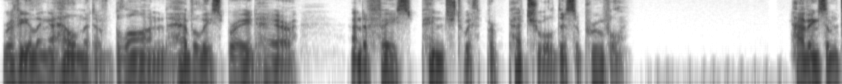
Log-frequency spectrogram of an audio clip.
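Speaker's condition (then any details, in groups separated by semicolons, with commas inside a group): No condition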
